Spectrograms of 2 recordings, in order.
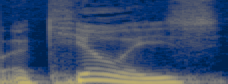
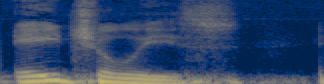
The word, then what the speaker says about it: Achilles: Instead of saying mythological hero Achilles, he said mythological hero Achilles. And he didn't get credit for the puzzle because he couldn't pronounce Achilles right.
